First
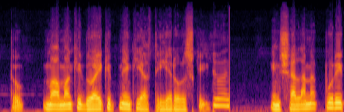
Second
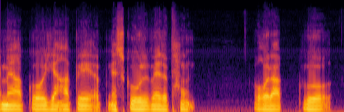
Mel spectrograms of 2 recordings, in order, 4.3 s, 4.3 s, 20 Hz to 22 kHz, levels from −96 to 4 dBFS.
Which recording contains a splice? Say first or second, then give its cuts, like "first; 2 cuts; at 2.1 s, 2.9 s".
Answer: first; 1 cut; at 2.9 s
